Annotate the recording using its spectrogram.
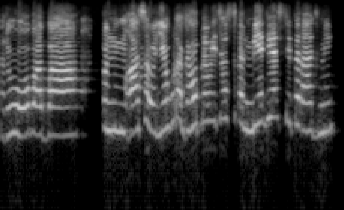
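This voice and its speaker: A woman talks on a phone call in a very high, gravelly voice. She speaks in a panicked, pleading way and scolds the caller. The phone audio is muffled and lo-fi. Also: fairly even intonation, a little slow. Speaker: prank call target.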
